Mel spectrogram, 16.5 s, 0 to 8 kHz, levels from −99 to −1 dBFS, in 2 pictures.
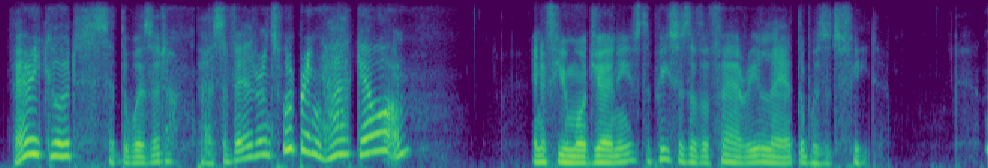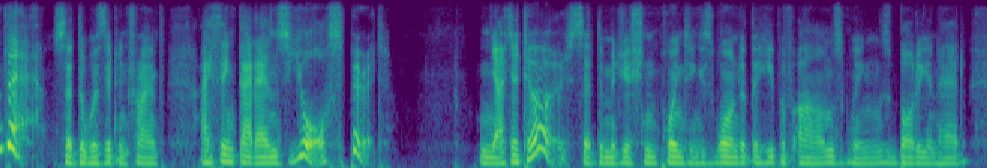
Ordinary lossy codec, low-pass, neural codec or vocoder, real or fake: Opus, 16 kbps; 7.2 kHz; none; real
